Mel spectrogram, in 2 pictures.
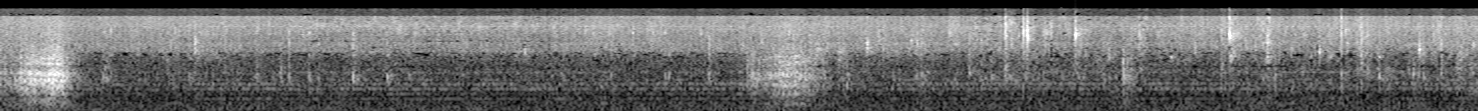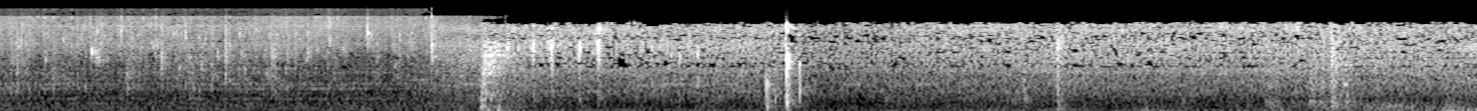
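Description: A handheld shower head lying on the floor sprays water in a steady hiss for the first two-thirds. It cuts off abruptly and gives way to a quieter background with a few sharp taps, the loudest about three-quarters of the way through.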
